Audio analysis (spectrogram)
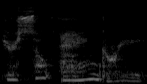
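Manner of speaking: hushed whispered impression; Retta. Commenting on how angry Robin is, whispered impression. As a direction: whisper it, barely any voice. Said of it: "I feel like Retta".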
